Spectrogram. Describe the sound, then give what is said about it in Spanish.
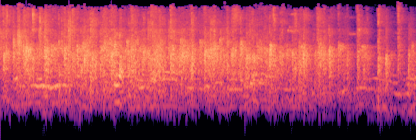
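Audience applause during a talk, dense, loud clapping from many people with some voices underneath, strong and continuous before thinning slightly near the end. “Muchas gracias. Un aplauso.”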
